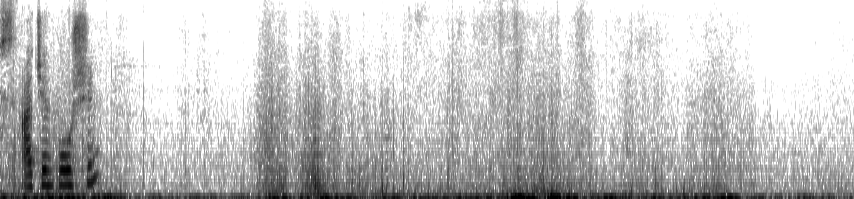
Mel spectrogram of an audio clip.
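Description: Silk fabric rustles as a young woman swirls it.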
